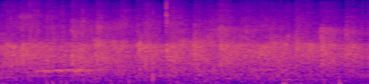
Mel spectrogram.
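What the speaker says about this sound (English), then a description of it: "please, a round of applause for John Michalak and Elliot Martin." Sustained applause from an audience at a public discussion event, a dense, steady wash of many hands clapping that holds evenly from start to finish.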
